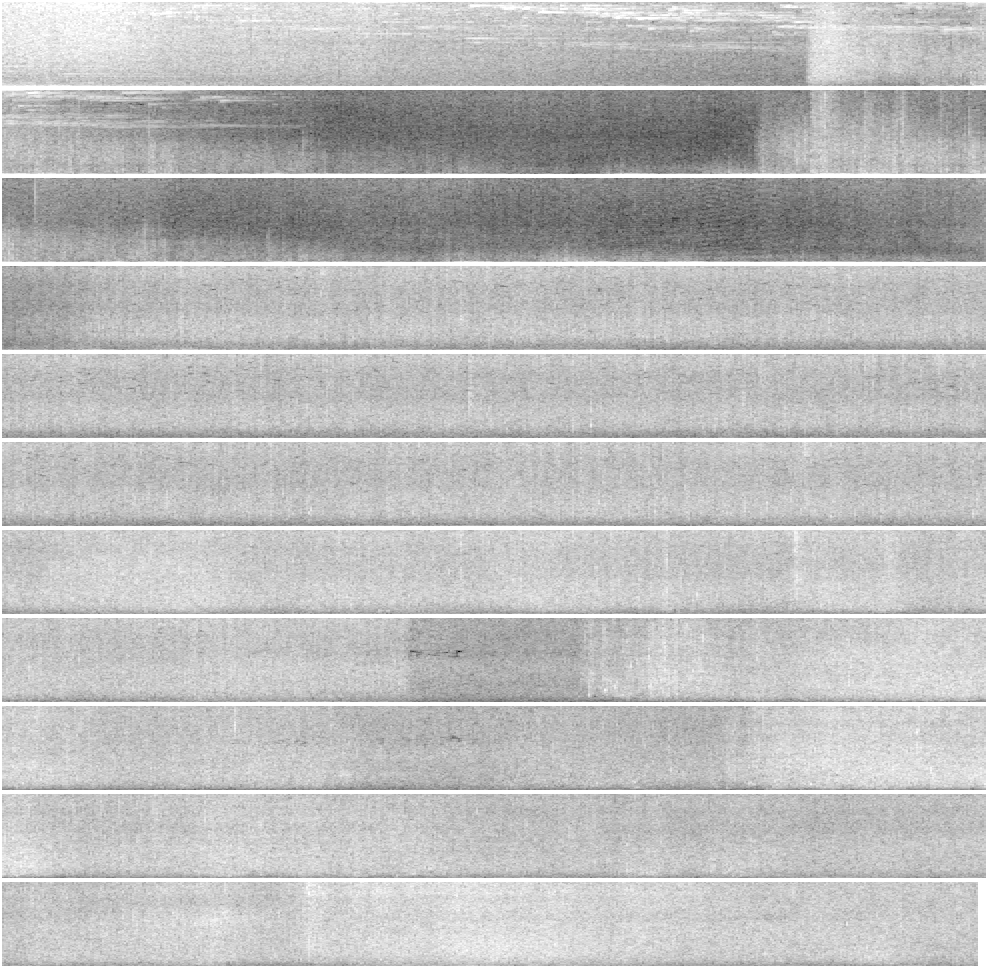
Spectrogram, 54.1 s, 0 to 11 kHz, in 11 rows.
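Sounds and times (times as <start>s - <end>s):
rain hissing: 0.0s - 6.8s, 14.6s - 36.7s
waves washing in: 0.0s - 12.8s, 14.5s - 54.0s
thunder rumbling: 4.6s - 18.0s.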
